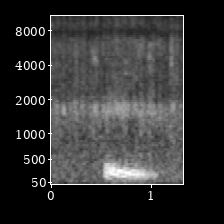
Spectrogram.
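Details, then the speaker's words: Adult livestream host's stomach growling loudly ("like crazy"): a low, bubbling gurgle lasting about half a second; borborygmi. "my tummy's like growling like crazy did you hear it"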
